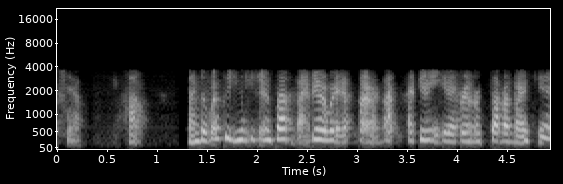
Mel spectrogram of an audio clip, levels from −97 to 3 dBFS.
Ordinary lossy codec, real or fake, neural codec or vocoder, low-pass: none; fake; codec, 16 kHz, 0.5 kbps, FreqCodec, larger model; 3.6 kHz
